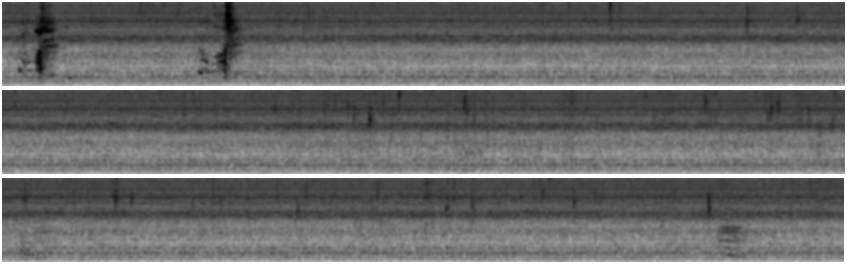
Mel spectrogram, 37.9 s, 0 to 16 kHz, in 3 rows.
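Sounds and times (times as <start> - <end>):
shower water spray hissing: 0.0 - 5.0.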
